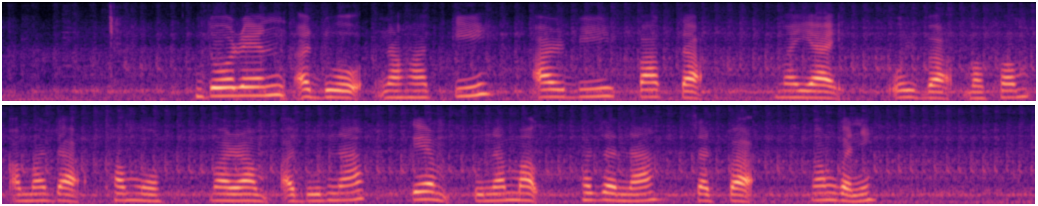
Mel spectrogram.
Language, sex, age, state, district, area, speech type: Manipuri, female, 18-30, Manipur, Kangpokpi, urban, read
